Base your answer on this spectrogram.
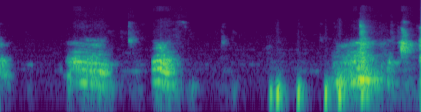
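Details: Indoor pen holding Daisy's Cavalier King Charles Spaniel puppies, seven weeks old: two drawn-out whining yelps, then a run of low, quick grunting barks building into a rougher, louder outburst with higher squeals at the end.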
